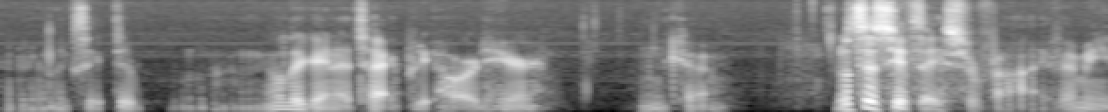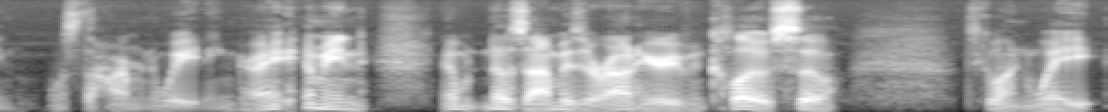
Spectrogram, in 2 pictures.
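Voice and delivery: low, hushed aside; quiet, casual conferring among lurkers; furtive lookout. Acted. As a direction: murmur it while hiding and watching. Highwaymen lurking, watching from afar.

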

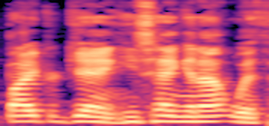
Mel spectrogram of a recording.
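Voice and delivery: usual speaking voice

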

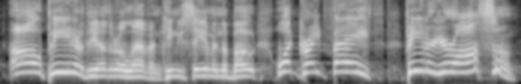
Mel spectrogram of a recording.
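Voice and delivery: high, eager praise from the boat; admiring cheer. Acted. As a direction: gush over Peter like a fan. Disciples admiring Peter in boat.

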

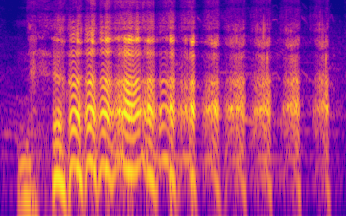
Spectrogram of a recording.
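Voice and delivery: long, loud rapid-fire laugh; rattling belly laugh; loud cackle. Real, not acted. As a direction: cackle heartily at your own joke. Laughs at own joke.

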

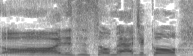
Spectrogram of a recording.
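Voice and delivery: lightly hammed-up awe; mock gushing. Mocks campers gushing at altar call.

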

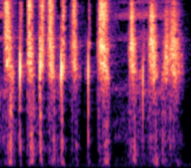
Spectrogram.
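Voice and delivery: quiet, unvoiced rapid clicks; mimicked clatter of a scriptwriter typing; imitated typewriter clicking. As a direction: tick it out softly with no voice. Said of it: "sitting down with the cigarette in their mouth".

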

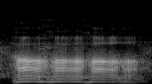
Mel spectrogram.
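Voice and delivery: slow, deliberate ha-ha; demonstrated laughing. Shown as a demonstration. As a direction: show them how to laugh on purpose. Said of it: "might need to practice that".

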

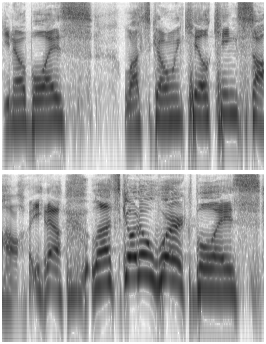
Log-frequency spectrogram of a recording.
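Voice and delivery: loud, high mock rally cry with a laugh; cocky rallying. David rallies his men to kill Saul, cocky and loud. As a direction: gee the boys up like a swaggering leader.

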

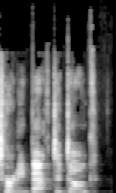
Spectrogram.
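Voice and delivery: usual speaking voice

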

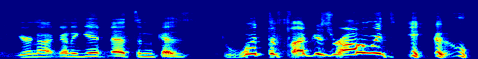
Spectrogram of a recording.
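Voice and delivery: high, incredulous scolding of himself; exasperated self-talk. Retold or imitated. Hunter scolding himself mid-hunt, exasperated. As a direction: squeal it in mock frustration.

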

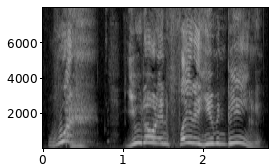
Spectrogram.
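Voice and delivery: high, loud disbelieving cry; incredulous outburst. Real, not acted. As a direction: shout your disbelief. Incredulous at absurd claim.

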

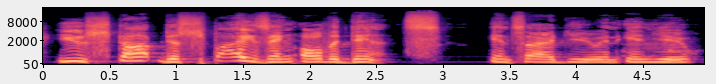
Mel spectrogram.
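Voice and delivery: ordinary delivery

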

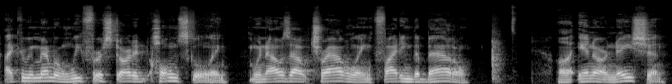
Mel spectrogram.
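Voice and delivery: normal talking voice

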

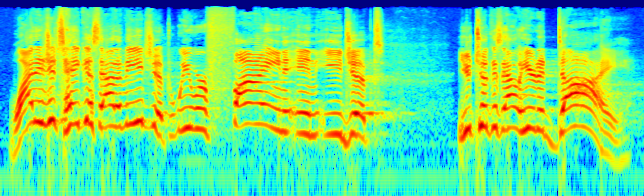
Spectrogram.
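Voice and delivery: ungrateful people moaning at Moses; whiny Israelite complaint. Acted. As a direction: whine it like a tired, complaining crowd. Israel's complaint voiced in sermon.

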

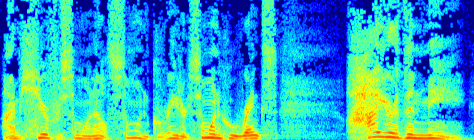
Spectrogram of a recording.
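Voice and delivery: bow low and speak it gently; a quiet, reverent confession of unworthiness; humble John. Retold or imitated. John humbly points to greater one.

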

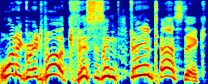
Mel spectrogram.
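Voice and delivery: high, hearty, oblivious praise; enthusiastic All Might. Retold or imitated. All Might takes the coded book at face value, delighted. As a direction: rave cluelessly in a hammed-up hero voice.

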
